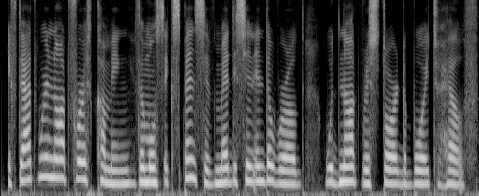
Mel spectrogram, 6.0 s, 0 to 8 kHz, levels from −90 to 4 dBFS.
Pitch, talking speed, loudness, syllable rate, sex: 215 Hz, 190 wpm, -17 LUFS, 5.4 syllables/s, female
